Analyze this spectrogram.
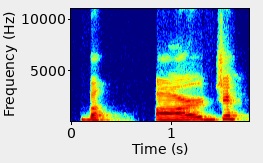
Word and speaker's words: barge: And the G is followed by E. That means it's a soft G. It says J. So we put a dot above it. Barge, barge.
